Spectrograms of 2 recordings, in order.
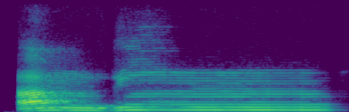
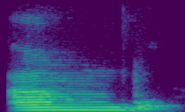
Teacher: جب ملا کر پڑھیں گے تو را کے نیچے چونکہ 2 زیر ہیں یا 1 زیر ہے تو را باریک پڑھی جائے گی، لیکن جب ہم اس پہ وقف کریں گے تو پھر ہم اس را کو موٹا پڑھیں گے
